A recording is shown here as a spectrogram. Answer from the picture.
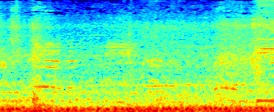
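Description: Steady low rumble of outdoor background noise, with faint voices.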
